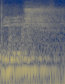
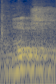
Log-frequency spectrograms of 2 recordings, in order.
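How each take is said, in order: First: The word is said the French way. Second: The word is said the English way. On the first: "I pronounce it niche mainly because of my high school French" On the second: "niche is also perfectly fine"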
